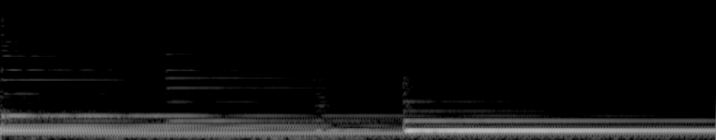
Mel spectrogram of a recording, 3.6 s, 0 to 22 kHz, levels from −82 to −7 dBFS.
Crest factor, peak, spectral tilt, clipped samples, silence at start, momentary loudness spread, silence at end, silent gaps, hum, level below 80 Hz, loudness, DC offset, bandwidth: 12 dB; -24 dBFS; -10 dB/octave; under 0.1%; 0 s; 14 LU; 0 s; none; none; -66 dBFS; -37 LUFS; under 0.1%; 4.5 kHz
